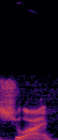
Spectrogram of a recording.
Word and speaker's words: shuai: Okay, so handsome in Chinese is shuai.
